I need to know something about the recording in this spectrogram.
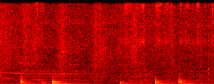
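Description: Dry-erase marker writing on a whiteboard: about six sharp taps as the marker strikes the board, each with a short low ring, the loudest about a second in.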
